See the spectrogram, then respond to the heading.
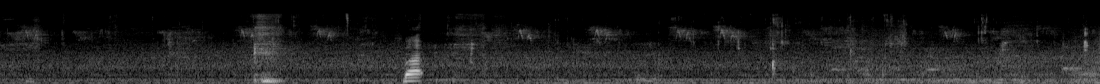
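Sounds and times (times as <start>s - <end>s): wet chewing mouth clicks: 6.5s - 11.0s.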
